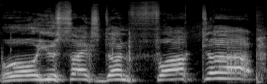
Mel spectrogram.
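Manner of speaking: big booming, echoing voice. Narrating a voice echoing down the hallway at the listeners: loud booming voice. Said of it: "you hear a very loud booming voice".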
